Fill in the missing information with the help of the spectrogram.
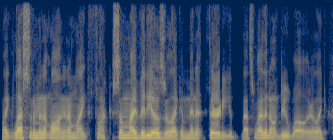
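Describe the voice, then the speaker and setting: Here a young adult male meditation teacher, on as a guest, talks fast in a mid-range voice with a steady, clean tone. The interview chat is casual, packed with "like" and plenty of swearing.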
